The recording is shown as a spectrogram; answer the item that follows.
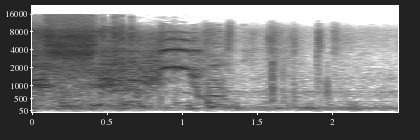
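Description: Several people screaming and shouting over one another in panic, loud at first, then falling away about a second and a half in.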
